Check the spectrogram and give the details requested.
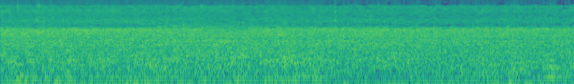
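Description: Heavy tropical rain pouring down steadily, a loud even hiss of rain on the ground and roofs.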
